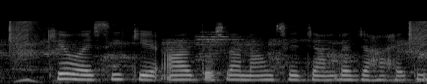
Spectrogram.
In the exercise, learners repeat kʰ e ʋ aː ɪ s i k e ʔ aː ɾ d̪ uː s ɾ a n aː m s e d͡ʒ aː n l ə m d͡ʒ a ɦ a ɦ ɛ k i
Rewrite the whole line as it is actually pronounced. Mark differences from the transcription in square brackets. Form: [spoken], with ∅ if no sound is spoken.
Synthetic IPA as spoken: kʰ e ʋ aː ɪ s i k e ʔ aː ɾ d̪ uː s ɾ a n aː m s e d͡ʒ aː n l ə [∅] d͡ʒ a ɦ a ɦ ɛ k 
